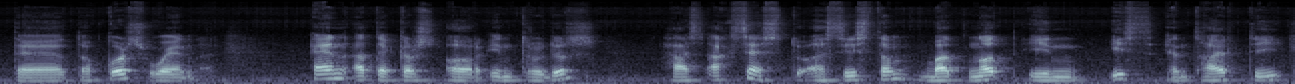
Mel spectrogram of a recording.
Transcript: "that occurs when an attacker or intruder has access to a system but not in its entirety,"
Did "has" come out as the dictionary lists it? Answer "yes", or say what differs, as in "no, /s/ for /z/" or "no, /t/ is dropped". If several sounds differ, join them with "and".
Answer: no, /s/ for /z/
